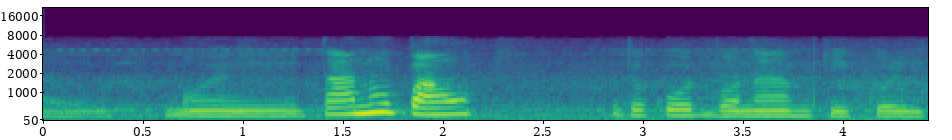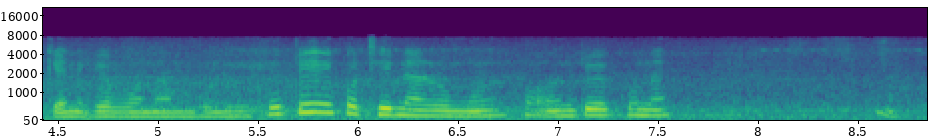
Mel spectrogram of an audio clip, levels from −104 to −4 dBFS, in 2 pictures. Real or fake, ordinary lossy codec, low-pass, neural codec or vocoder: real; Opus, 16 kbps; 7.2 kHz; none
